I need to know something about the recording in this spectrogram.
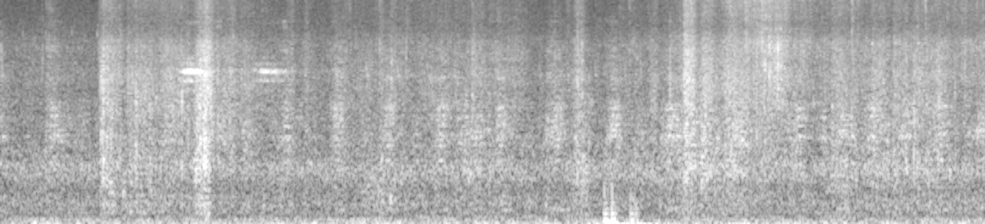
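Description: A sack rustles and crinkles as it is shaken open.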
